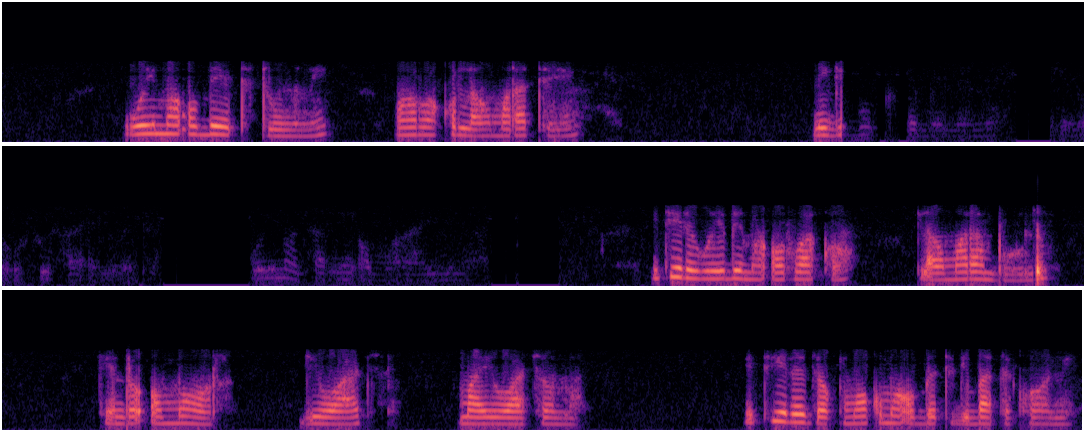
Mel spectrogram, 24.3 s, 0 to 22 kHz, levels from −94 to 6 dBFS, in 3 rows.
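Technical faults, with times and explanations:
Throughout: GSM full-rate codec. The speech has that buzzy, gravelly roughness of the old 13 kbps GSM coder, squeezed into a phone band of roughly 300 Hz to 3.4 kHz. It models the vocal tract and rebuilds the excitation from sparse regular pulses, so the damage is plainly audible.
4.12 to 4.19 s and 15.84 to 15.95 s: GSM bit errors. Two short bursts where the speech turns to squawks and gargles. Corrupted bits reached the decoder, scrambling filter, pitch or gain values over a handful of frames, so the spectrum bends and the level jumps.
6.29 to 12.29 s: one channel inverted. For six seconds the speech nearly vanishes, dropping by about 38 dB and leaving only a faint residue. The likely cause is one stereo channel with reversed polarity, so the centred voice cancels when the two are summed to mono.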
